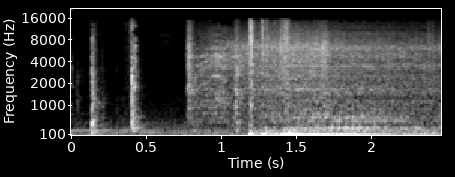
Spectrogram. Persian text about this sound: ساعت ده بود که ماشین رو روشن کردم و از خونه زدم بیرون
